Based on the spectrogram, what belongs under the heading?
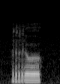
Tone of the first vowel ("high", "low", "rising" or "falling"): high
